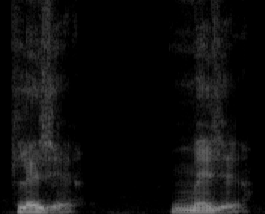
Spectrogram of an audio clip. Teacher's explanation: That is voiced palato-alveolar fricative.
